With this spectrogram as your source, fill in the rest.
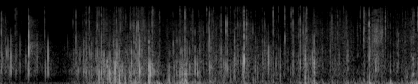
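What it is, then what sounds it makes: Woven polypropylene bag being crumpled. An empty blue IKEA BRATTBY woven polypropylene carrier bag is crumpled and lifted with both hands. It gives a dense run of dry, scratchy crinkles and crunches with bright, papery edges. Each rustle stops at once with no ring.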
